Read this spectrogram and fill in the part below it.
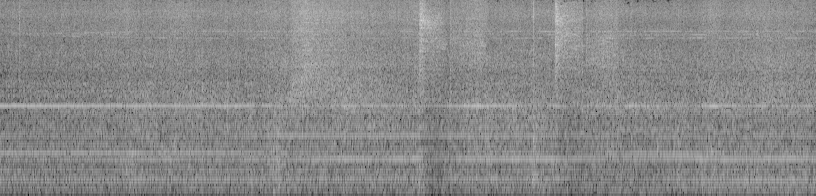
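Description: A machine hums and whirs steadily.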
